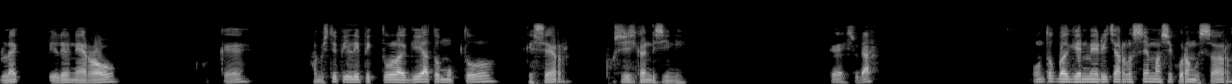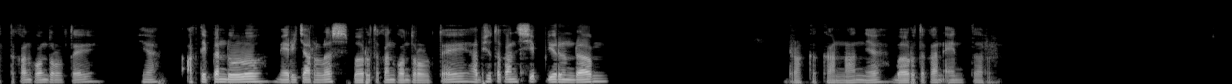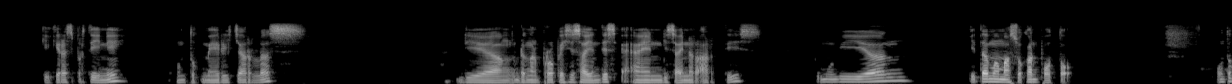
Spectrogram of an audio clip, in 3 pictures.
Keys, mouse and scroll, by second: 12.6 ctrl+t.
